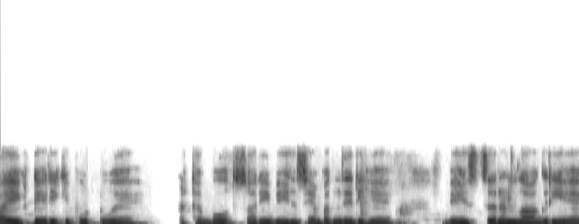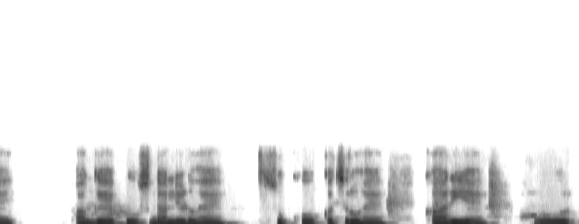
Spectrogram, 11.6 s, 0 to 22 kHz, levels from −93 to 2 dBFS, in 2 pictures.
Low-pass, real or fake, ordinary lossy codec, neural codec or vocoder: 7.2 kHz; real; Opus, 16 kbps; none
